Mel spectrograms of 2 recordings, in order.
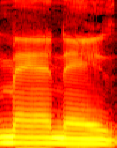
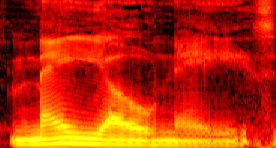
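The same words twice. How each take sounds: First: It begins with a short 'man' sound. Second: It begins with a full 'may-o' sound. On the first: The speaker calls it wrong. "It ain't mayonnaise" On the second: The speaker calls it right. "You have to say mayo"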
